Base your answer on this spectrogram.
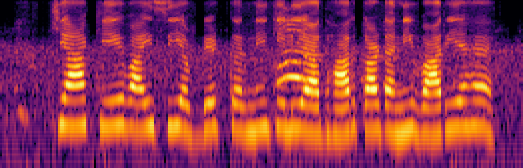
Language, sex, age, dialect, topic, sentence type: Hindi, female, 18-24, Marwari Dhudhari, banking, question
